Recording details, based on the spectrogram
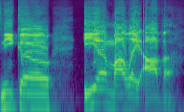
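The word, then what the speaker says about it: Nico Iamaleava: time we'll give one one last one it's Nico IA Mal Ava that's how you pronounce his name just so you I'm okay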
